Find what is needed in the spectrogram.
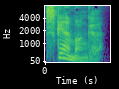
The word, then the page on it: scaremonger: British English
